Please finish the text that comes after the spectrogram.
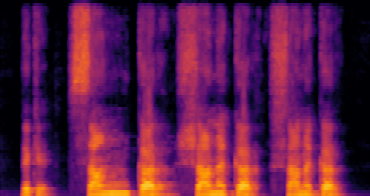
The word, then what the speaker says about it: शंकर: इस तरह से शंकर तो जो अनुस्वार का जो है एन का जो साउंड है कहां पर आ रहा है और किसके पहले आ रहा है तो देखिए क से जस्ट पहले न का साउंड आ रहा है लेकिन यह जा कहां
